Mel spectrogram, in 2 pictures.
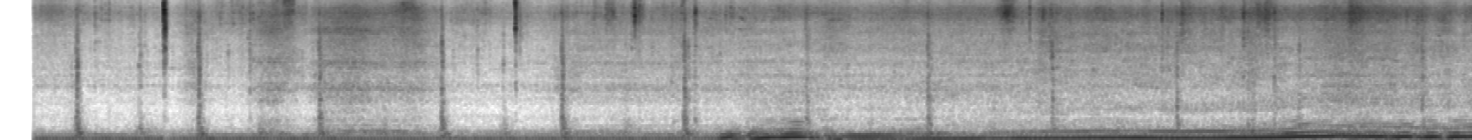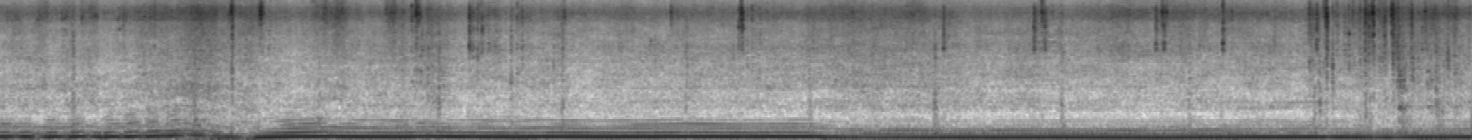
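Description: Lada Niva's engine running under load while driving off-road, heard from inside the cabin. Its revs rise and fall through several changes in the first half, then hold steadier. Scattered knocks and rattles come through over it.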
